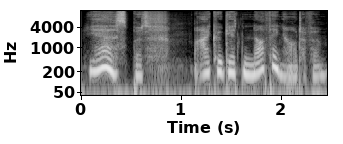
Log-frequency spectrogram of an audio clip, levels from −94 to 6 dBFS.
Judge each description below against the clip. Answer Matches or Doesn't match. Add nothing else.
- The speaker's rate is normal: Doesn't match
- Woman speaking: Matches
